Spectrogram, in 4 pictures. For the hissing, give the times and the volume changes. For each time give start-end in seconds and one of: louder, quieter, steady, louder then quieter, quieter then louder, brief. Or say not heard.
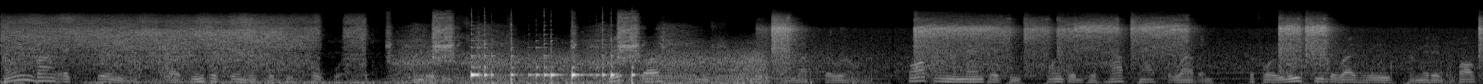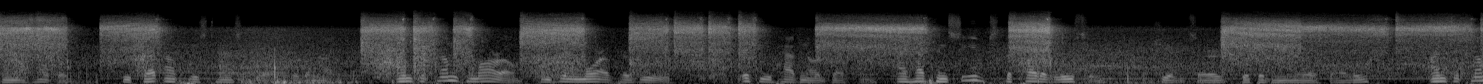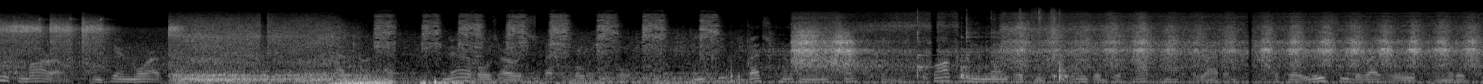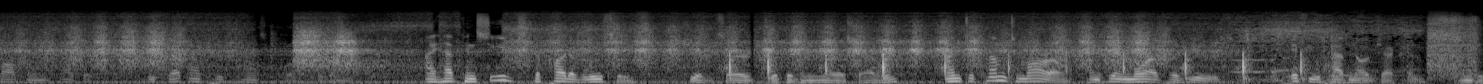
0.0-59.2 steady.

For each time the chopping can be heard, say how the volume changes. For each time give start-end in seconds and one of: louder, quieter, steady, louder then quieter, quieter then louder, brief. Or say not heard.
51.1-57.6 quieter then louder.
